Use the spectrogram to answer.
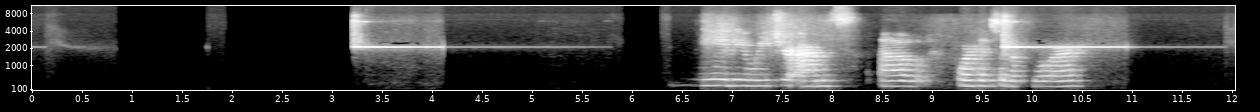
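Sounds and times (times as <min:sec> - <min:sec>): high ringing tone: 0:00.0 - 0:00.4, 0:03.3 - 0:05.8, 0:09.7 - 0:12.0.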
